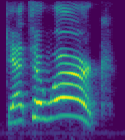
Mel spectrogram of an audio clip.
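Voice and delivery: high, loud, slow rallying cry; rally the crowd with it; shout. Shown as a demonstration. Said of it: "Try it again".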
